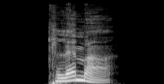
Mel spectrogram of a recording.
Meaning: pince-nez
- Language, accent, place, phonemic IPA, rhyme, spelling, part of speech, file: German, Germany, Berlin, /ˈklɛmɐ/, -ɛmɐ, Klemmer, noun, De-Klemmer.ogg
